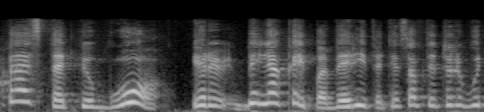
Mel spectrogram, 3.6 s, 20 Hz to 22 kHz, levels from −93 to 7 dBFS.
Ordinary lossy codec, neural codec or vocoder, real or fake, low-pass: AAC, 64 kbps; codec, 24 kHz, 0.9 kbps, WavTokenizer, small release; fake; 10.8 kHz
